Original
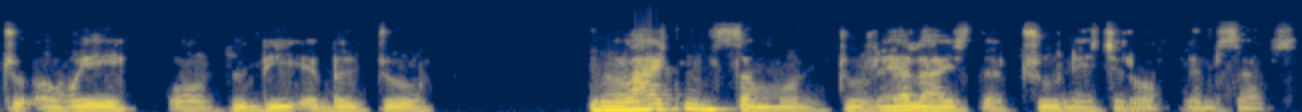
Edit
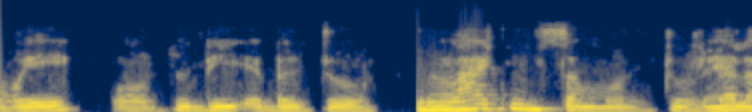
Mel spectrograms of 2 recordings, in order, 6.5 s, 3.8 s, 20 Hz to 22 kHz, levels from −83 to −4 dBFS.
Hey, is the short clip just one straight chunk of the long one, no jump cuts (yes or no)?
no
